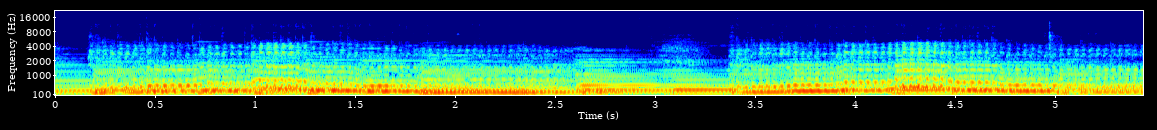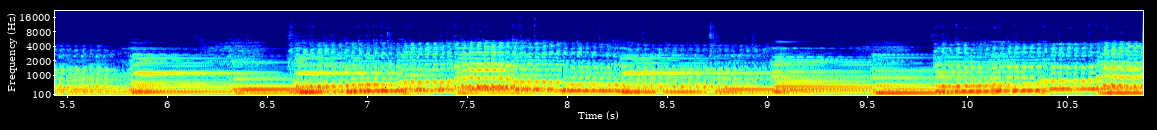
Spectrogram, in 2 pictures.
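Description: A woman doing lip trills that slide up an octave and back down, about three times, each over piano chords from a digital piano. The chords step to a new key between repeats, as in a rising warm-up exercise.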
